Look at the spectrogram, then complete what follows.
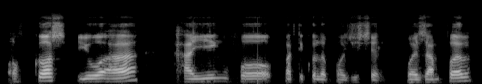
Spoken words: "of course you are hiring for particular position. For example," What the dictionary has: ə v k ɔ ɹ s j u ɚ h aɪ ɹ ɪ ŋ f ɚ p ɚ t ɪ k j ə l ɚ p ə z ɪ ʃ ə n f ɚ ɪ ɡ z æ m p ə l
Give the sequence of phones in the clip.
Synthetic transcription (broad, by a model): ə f k ɔ s j u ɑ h aɪ ɪ ŋ f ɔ p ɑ t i k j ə l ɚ p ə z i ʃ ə n f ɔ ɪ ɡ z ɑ m p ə l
